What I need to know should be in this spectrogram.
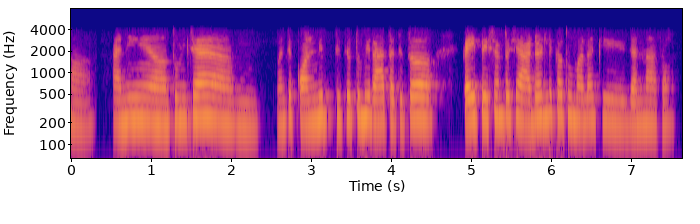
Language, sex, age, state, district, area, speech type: Marathi, female, 30-45, Maharashtra, Akola, urban, conversation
